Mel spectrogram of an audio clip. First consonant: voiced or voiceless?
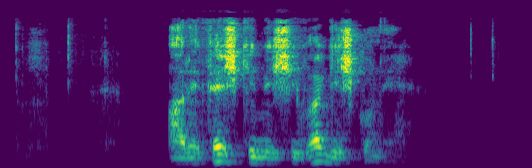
voiced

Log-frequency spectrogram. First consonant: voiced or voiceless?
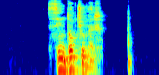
voiceless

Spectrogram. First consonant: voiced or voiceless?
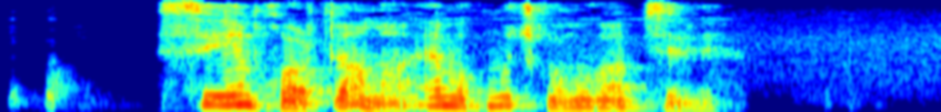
voiceless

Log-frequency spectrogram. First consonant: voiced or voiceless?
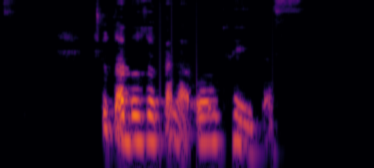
voiceless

